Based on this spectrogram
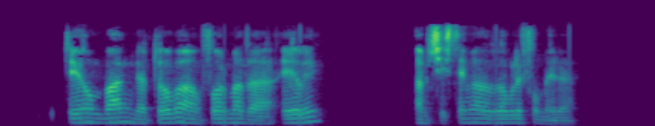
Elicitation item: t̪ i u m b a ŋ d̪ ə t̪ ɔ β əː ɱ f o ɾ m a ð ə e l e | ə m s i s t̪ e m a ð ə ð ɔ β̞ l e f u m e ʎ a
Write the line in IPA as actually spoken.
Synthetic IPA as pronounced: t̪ e u m b a ŋ d̪ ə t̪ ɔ β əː ɱ f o ɾ m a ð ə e l e | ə m s i s t̪ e m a ð ə ð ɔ β̞ l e f u m e ɾ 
